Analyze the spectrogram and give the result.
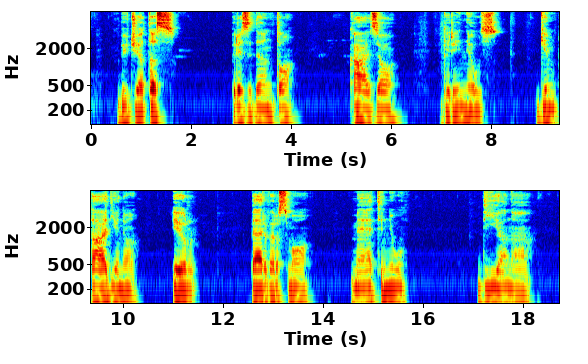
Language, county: Lithuanian, Vilnius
